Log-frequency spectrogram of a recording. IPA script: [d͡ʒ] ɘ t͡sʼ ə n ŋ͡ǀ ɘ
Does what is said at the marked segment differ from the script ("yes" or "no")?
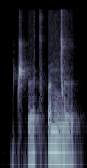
yes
